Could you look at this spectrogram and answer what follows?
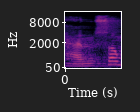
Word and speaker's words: handsome: ना जदि भूल थो करेक्शन करवा पिले टी हैंडसम वर्डटा देख लो से डीटा रेड कलर लिखाई कहीं कहल ना डीटा प्रोनाउंस हो ना आम ताको हैंडसम पढ़ुने हैंडसम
